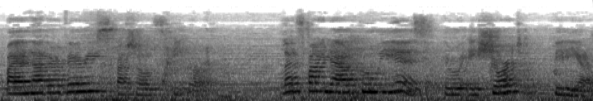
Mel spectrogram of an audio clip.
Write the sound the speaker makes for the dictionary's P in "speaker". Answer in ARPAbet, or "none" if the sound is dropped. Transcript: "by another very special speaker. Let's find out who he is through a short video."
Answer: P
